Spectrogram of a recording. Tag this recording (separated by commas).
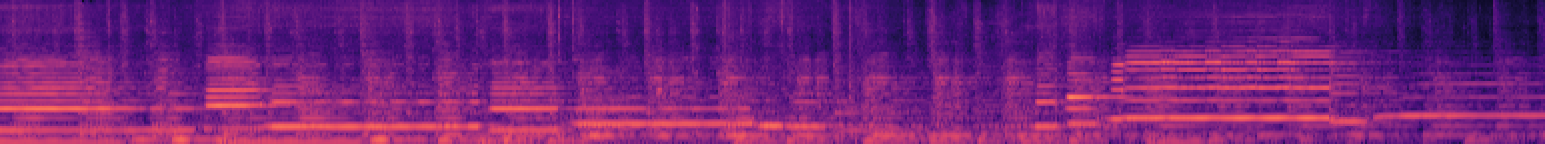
Cello, Bowed string instrument, fiddle, Double bass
